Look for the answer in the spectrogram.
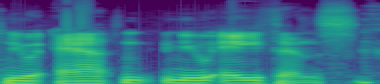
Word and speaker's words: New Athens: So as I'm going through, I shake Dr. Meyer's hand, Dale Meyer's hand, he says, it's pronounced New Athens, not New Athens.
